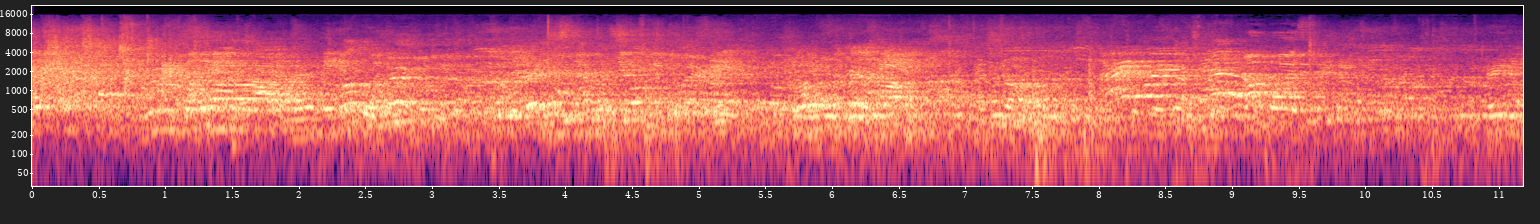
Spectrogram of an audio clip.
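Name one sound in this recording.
Spectators on the sidelines cheer and shout in an echoing hall.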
